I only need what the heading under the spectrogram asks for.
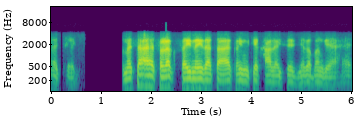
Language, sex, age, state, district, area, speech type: Hindi, male, 60+, Uttar Pradesh, Mau, rural, conversation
